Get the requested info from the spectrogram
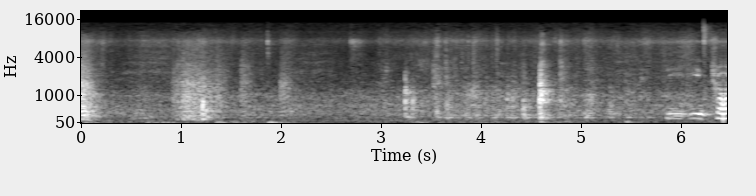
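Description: Scattered soft knocks, clicks and rustles of people moving about and handling things, with a sharp knock at the very start and another a little past four and a half seconds.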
